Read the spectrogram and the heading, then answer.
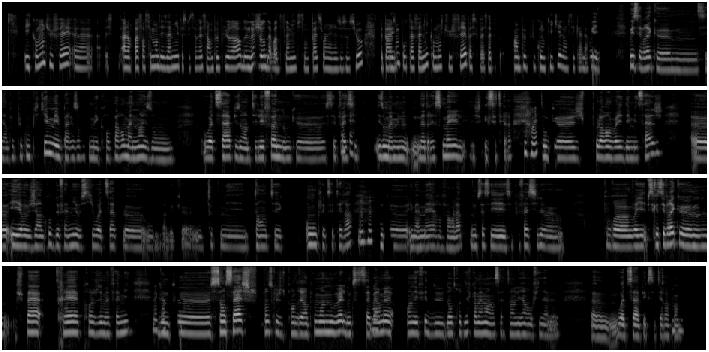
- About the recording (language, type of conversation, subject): French, podcast, Comment gardes-tu le contact avec des amis qui habitent loin ?
- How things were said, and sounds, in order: laughing while speaking: "rare de nos jours"; unintelligible speech; laughing while speaking: "Ouais"; stressed: "très"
